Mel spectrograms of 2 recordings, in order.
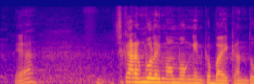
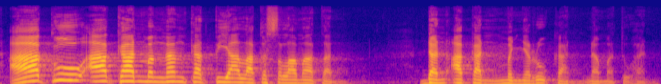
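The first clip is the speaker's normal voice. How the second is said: congregational reading; 8 dB louder, slower than usual. Real, not acted. Preacher leads the church reading the psalm aloud, loud and slow. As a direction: read the verse together, slow and full. Reading last verse together.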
